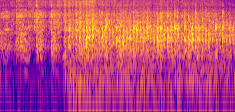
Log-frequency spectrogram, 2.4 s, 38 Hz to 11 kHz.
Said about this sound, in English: That's a 15-year-old Volkswagen Jetta diesel. Yeah, you definitely know it's a diesel, or someone will tell you that there's something wrong with your car.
